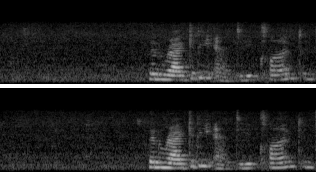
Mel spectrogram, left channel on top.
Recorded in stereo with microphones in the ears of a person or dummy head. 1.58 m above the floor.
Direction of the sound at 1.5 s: 60° right (ahead or behind).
